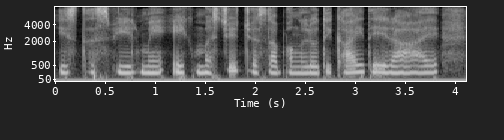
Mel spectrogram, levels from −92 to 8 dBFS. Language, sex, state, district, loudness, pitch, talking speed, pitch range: Hindi, female, Sikkim, Gangtok, -18 LUFS, 240 Hz, 160 wpm, 235-255 Hz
